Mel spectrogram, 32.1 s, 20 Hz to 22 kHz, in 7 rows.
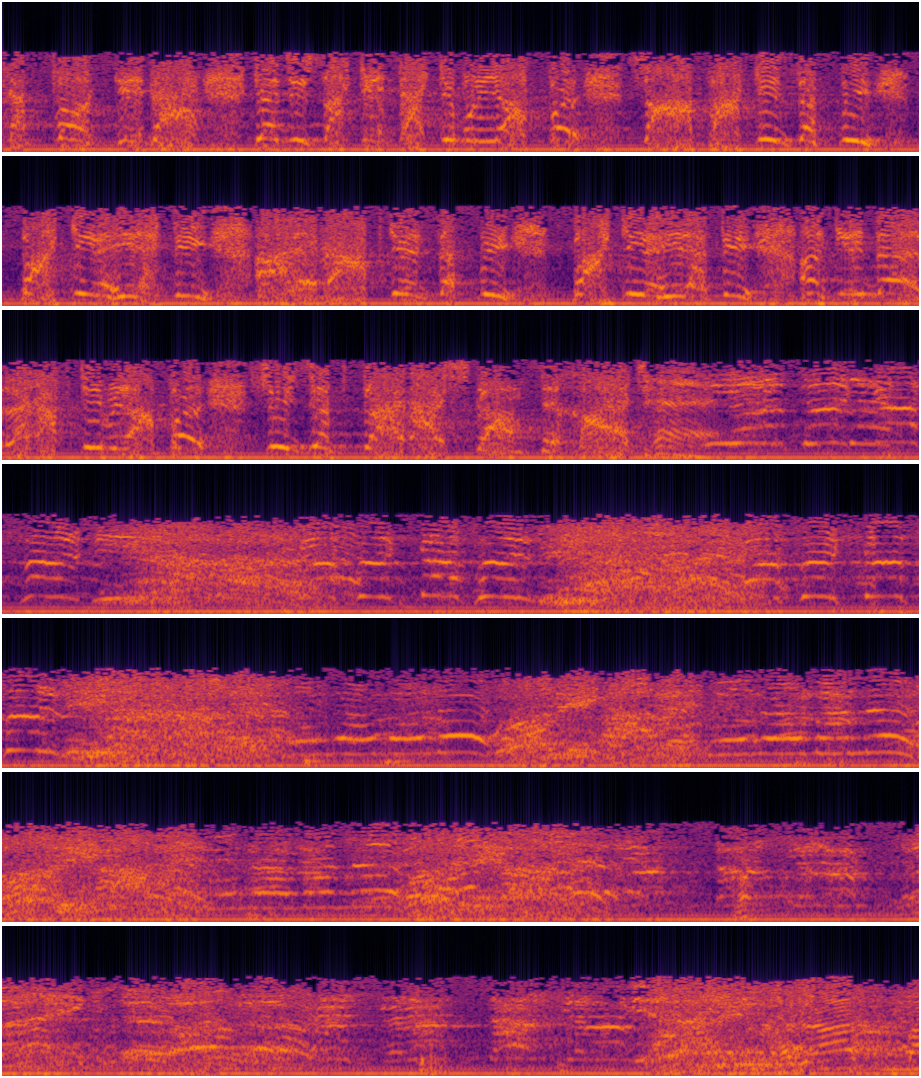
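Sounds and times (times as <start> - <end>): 
speech: 0.1 - 17.2, 20.8 - 24.4, 25.0 - 25.7
crowd at a religious gathering chanting slogans in unison: 14.2 - 15.5, 16.4 - 17.8, 18.5 - 32.0.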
